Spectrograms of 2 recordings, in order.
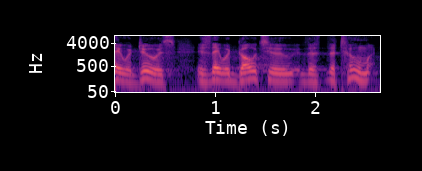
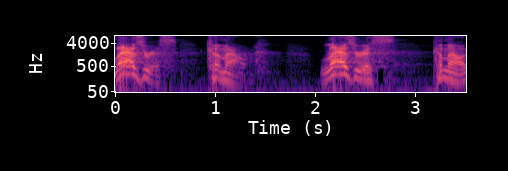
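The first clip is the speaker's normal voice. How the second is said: re-enacted shout, louder, much slower; 2 semitones higher, 10 dB louder than usual. Acting out what he said in a story being told: retelling a loud shout. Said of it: "He shouts his".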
